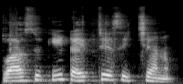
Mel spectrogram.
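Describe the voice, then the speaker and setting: A narrator voicing an earnest young woman, a dutiful daughter who speaks calmly and reasons gently but firmly. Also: mid-range voice, moderate pace, close to an everyday voice. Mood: gentle.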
